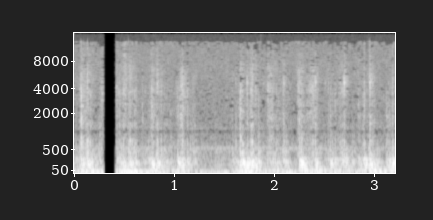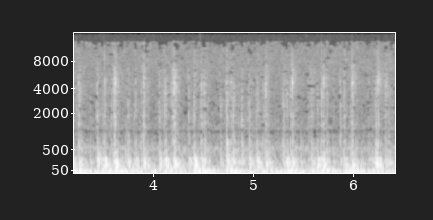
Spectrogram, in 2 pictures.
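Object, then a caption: Carved wooden incense box. Both hands tap quickly on the top of a long, hollow, carved wooden incense box with flower-shaped cut-outs lying on a table, using fingertips and short nails. The result is a dense, uneven patter of soft, low, hollow knocks that die away almost at once, with a brief gap of silence near the start.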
